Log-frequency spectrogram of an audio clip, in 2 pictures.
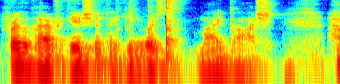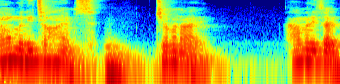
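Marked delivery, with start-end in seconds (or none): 3.3-6.8 can't believe the cards again; exasperated disbelief. Real, not acted. Reader to Gemini, high exasperated disbelief.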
